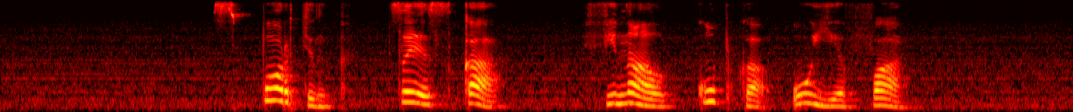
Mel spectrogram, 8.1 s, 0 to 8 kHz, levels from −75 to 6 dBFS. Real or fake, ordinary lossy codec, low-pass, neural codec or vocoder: real; none; 7.2 kHz; none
